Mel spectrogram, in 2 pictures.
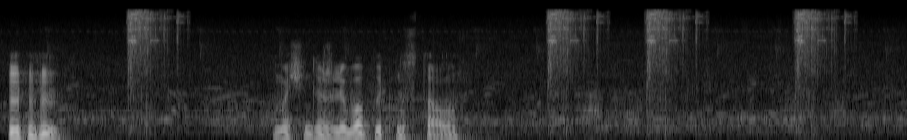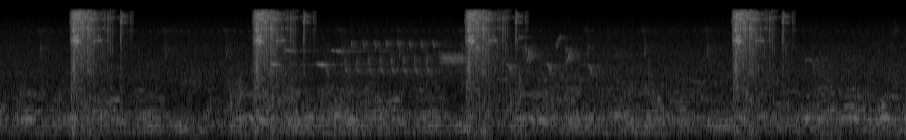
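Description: Metal armour pieces clink sharply as they are equipped, one after another.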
